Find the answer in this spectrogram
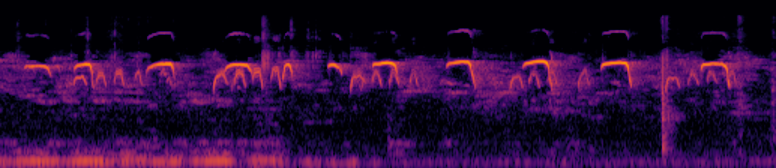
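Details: Little hen chicks under care peep steadily: high, bright, arch-shaped notes repeated about twice a second from more than one bird, over a low droning hum at the start and a single sharp knock near the end.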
